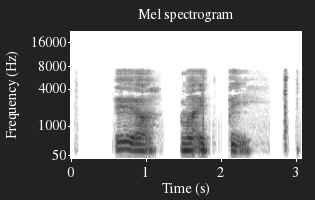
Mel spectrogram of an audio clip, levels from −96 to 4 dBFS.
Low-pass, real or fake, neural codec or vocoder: 7.2 kHz; fake; vocoder, 44.1 kHz, 128 mel bands every 256 samples, BigVGAN v2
